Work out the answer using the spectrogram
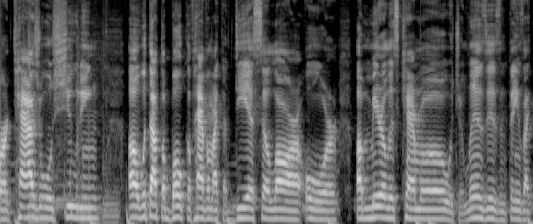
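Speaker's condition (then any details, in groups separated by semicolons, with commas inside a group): No condition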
